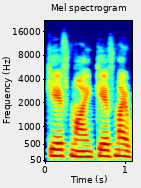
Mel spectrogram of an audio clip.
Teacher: V 발음 같은 경우는 약간 가볍게 어 f처럼 발음 처리하셔도 좋아요.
